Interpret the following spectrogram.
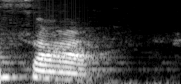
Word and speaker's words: saat: Nah, jika teman-teman ingin menyebutkan kata jam, jam itu bahasa Turkinya saat. Saat. Ya, jadi bukan sat dibacanya, tapi agak dipanjangkan saat.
